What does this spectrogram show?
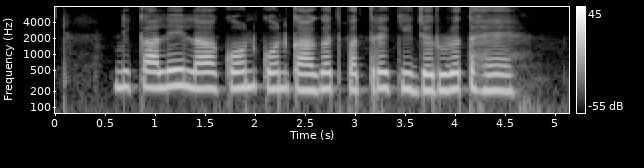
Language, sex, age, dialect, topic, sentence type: Magahi, female, 41-45, Northeastern/Surjapuri, banking, question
